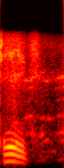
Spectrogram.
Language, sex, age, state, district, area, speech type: Hindi, male, 60+, Bihar, Muzaffarpur, rural, conversation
